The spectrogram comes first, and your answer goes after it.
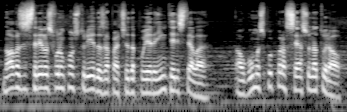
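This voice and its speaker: A man's voice: fairly high pitch, fairly quick. A man narrating a scripted audio drama in a solemn, literary reading style, with music behind him.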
